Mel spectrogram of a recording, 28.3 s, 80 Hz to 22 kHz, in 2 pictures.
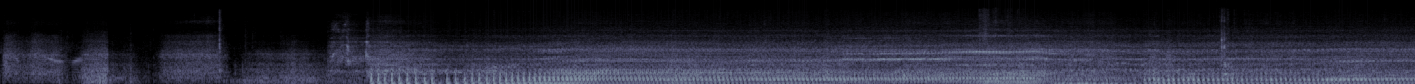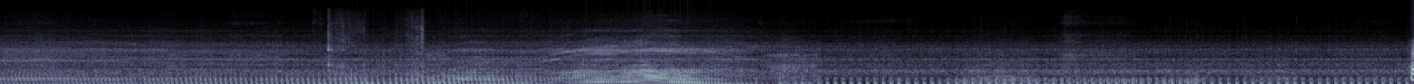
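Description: Honda CRF250 Rally's single-cylinder engine running as the motorcycle rides slowly down a rocky dirt track, with a brief rev up and back down about twenty seconds in, then running lower and steadier. Before the engine sound, the first few seconds hold scattered knocks and clatter.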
